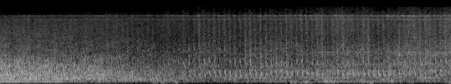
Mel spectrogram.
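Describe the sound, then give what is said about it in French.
A helicopter hovers to haul out an engine hidden in the Amazon forest. Its loud, steady rotor and engine roar fills the whole clip, dipping slightly in level after the first second and then holding even. “Pour le sortir, l'hélicoptère va le tirer à l'extérieur.”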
